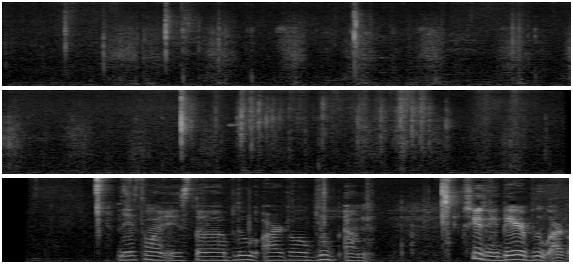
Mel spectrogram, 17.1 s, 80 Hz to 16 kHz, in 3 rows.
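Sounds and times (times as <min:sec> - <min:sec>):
crunching and chewing snack: 0:00.0 - 0:10.8
sharp chewing clicks: 0:01.0 - 0:06.0.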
